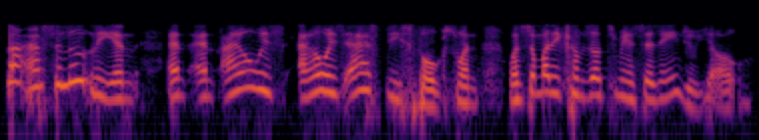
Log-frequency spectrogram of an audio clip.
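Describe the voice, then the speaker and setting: A man's voice: high-pitched, big pitch swings, fast, dry recording. A man from the South Bronx, a rapper speaking as a guest in a casual radio interview, repeating words and leaning on "you know". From South Bronx, New York. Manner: stammering repeats, many "you know" fillers. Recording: tinny phone line, dry.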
